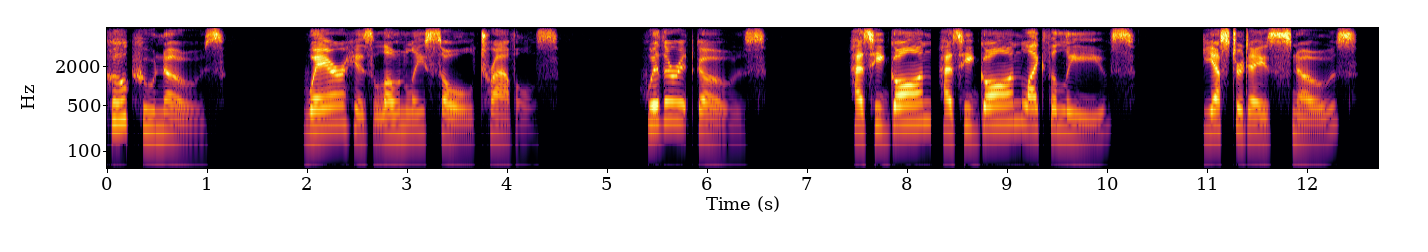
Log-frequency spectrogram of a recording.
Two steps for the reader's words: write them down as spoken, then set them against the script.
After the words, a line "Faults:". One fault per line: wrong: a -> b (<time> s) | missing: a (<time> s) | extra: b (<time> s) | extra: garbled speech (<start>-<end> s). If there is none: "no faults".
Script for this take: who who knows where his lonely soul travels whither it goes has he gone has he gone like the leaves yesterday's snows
who who knows where his lonely soul travels whither it goes has he gone has he gone like the leaves yesterday's snows
Faults:
no faults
